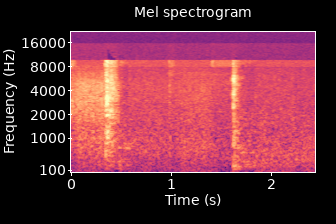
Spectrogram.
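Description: Near silence: room tone, with two faint, brief sounds, about a third of a second in and again about a second and a half in.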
